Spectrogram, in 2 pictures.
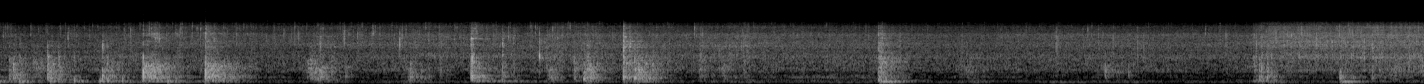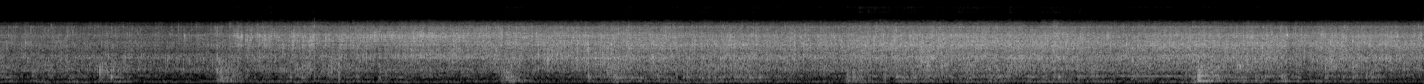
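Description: Stirring in a kadai of frying dry fish and onions: a run of sharp knocks and scrapes against the pan. Then raw potato sticks go into the hot oil and a sizzle sets in, growing louder in two steps about halfway through and holding steady.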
